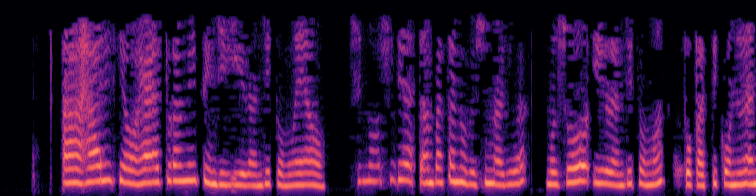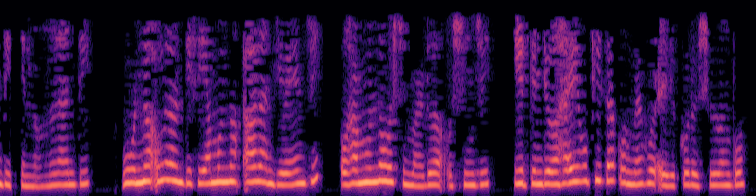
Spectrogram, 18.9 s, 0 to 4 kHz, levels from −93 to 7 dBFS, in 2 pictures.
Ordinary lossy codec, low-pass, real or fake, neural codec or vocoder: MP3, 16 kbps; 3.6 kHz; fake; codec, 16 kHz, 1 kbps, FunCodec, trained on LibriTTS, 50 frames a second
